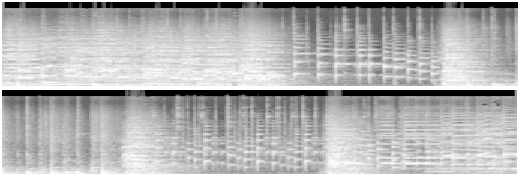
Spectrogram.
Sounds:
Country, Music

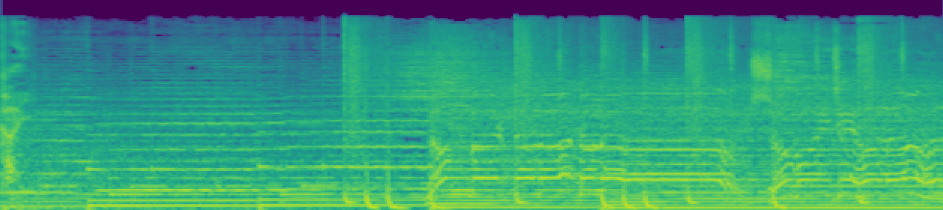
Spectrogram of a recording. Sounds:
Music, Speech

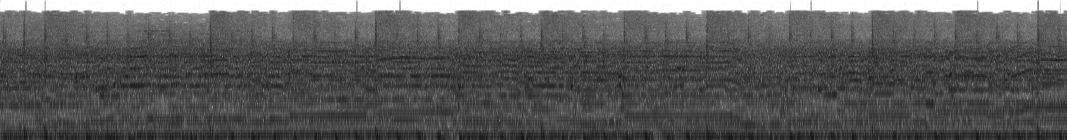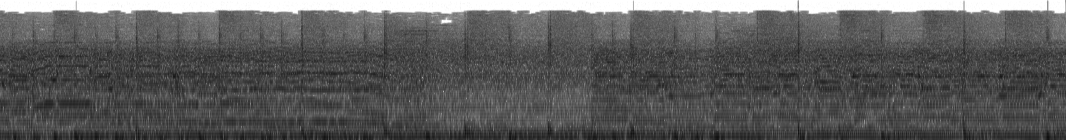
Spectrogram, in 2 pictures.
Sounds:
Strum, Electric guitar, Guitar, Musical instrument, Music, Plucked string instrument, Bass guitar

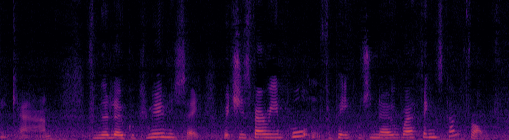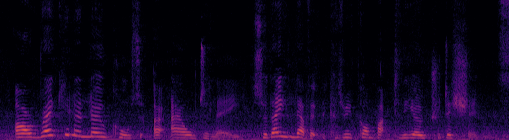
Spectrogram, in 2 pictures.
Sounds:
Speech

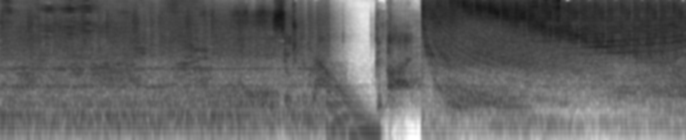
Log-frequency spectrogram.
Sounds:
Music, Speech

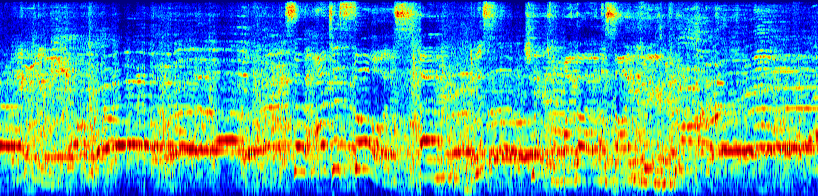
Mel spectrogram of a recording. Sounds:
Speech

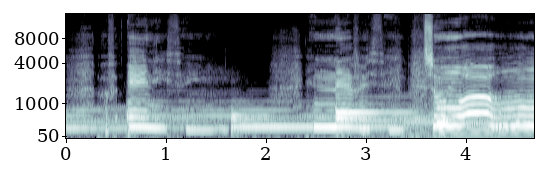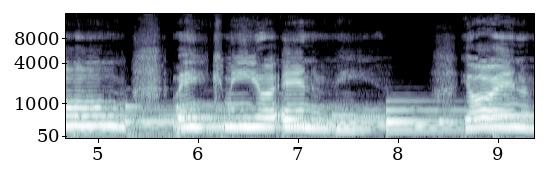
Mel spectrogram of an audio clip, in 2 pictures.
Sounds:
Music

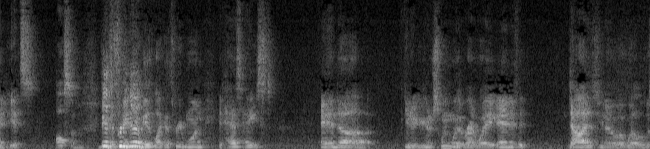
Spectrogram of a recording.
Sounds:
Speech

